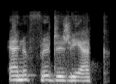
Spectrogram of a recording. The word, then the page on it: Anaphrodisiac: Indian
